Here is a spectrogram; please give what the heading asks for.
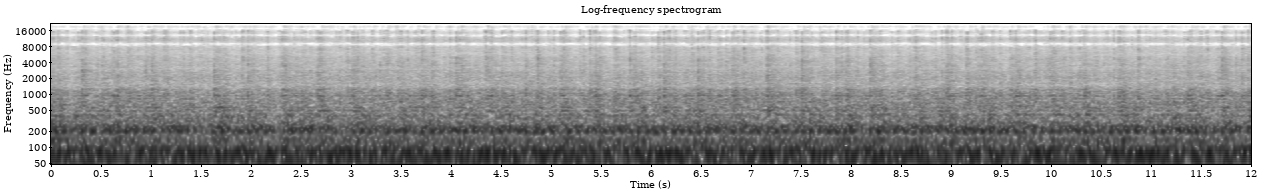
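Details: Morgan Machine-built open V8 (about 358 cu in) race engine in a Harris car, EQ heads, likely an Edelbrock Victor Jr two-barrel intake, started after sitting a week and a half to refill an unhooked fuel line: loud, lumpy big-cam idle holding a steady even beat, no misses or knocks; normal idle.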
